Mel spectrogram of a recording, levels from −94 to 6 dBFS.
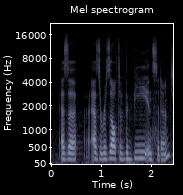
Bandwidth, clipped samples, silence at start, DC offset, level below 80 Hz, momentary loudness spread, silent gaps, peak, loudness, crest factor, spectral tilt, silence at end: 16.5 kHz; under 0.1%; 0.2 s; under 0.1%; -66 dBFS; 6 LU; none; -22 dBFS; -41 LUFS; 18 dB; -5.5 dB/octave; 0 s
